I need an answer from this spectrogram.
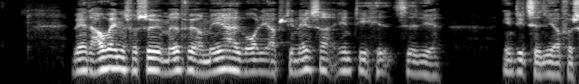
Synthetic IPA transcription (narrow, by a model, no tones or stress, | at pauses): ʋæɐ̰d̥ɑ̈ʊʋæn̰̩sfɒ̽søɪ̰með̞ˠfø̰ːɐme̝ːɐælʋɒ̰ːliəɒb̥sd̥inesɐend̥iheð̰ˠ | end̥it͡sʰiðˠliɐːfɒ̽s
